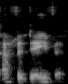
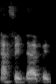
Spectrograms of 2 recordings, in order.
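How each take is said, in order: First: The 'da' syllable has a long 'day' vowel. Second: The 'da' syllable has a short vowel. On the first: The speaker calls it right. "it should be pronounced as affidavit. Yung da will be pronounced as day, long A" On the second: The speaker calls it wrong. "dito sa atin, sabi natin affidavit of loss"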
